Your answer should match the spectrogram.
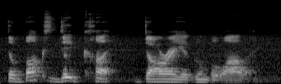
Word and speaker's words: Ogunbowale: So, I know that you can pronounce his name because it's Dare Ogunbowale. So it's Dare Ogunbowale. It's easy, guys.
